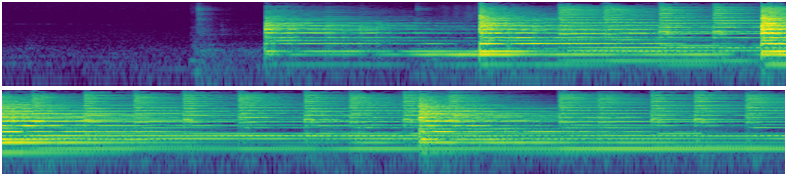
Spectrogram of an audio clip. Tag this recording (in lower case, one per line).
church bell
